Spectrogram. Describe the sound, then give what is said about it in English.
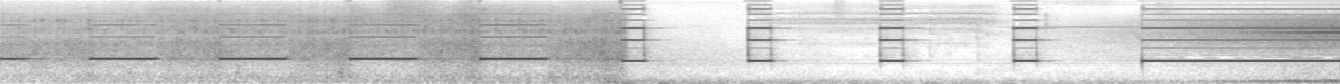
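A vehicle's reverse alarm beeps steadily on a construction site, first four evenly spaced tones over rumbling engine noise, then a sharper series of beeps ending in a long continuous tone. “Every time a vehicle backs up on a construction site, there are risks.”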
